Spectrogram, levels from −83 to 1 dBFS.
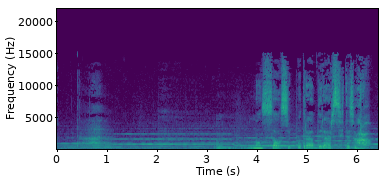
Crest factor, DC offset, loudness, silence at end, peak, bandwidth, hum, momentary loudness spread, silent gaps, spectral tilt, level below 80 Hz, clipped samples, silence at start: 20 dB; under 0.1%; -33 LUFS; 0 s; -16 dBFS; 15.5 kHz; none; 15 LU; none; -2.5 dB/octave; -54 dBFS; under 0.1%; 0 s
